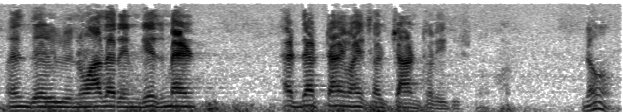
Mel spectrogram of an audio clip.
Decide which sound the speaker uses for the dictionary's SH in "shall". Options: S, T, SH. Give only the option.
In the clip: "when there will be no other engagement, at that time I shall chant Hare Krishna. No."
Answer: S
